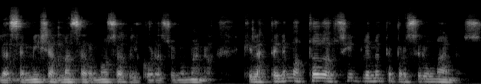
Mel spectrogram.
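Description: Ordinary pitch variation in the somewhat breathy voice of a man. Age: 50s. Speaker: psychotherapist and mindfulness teacher. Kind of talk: live stream interview. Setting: video call from home.

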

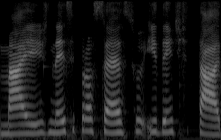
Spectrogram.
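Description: A woman's fairly high-pitched voice with ordinary pitch variation, music in the background. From Pará, northern Brazil. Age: young. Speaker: journalist and film director. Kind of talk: casual interview.

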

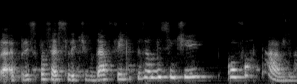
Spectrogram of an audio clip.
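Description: A woman speaks with a dark, mellow tone and vocal fry. Her pitch swings very widely. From Pará, northern Brazil. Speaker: software developer. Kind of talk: podcast interview.

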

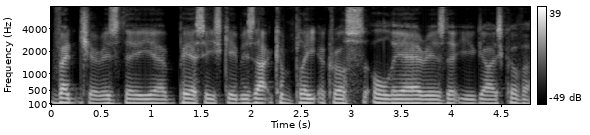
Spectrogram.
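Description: The speaker is a man. He has a Yorkshire accent. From Yorkshire, northern England. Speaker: podcast host. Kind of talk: interview.

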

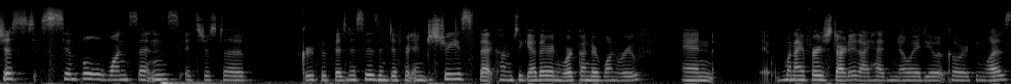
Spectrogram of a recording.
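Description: A woman with an American accent talks at a fairly quick pace in a normal speaking voice, medium in pitch, with big swings in loudness. The recording is very clean, with a silent background. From Boston, Massachusetts. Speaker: coworking space director. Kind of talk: interview.

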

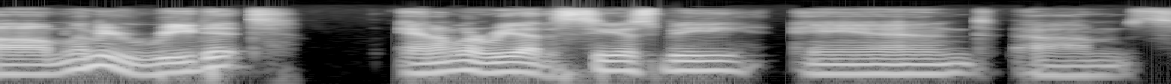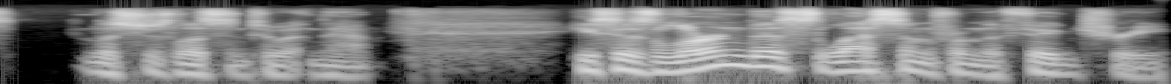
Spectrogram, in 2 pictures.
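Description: A man with an ordinary speaking voice, fairly low in pitch, talks fairly quickly with lively intonation. His loudness swings a lot against a quiet background. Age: 40s. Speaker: Bible podcast host. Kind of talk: casual Bible discussion. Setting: video call.

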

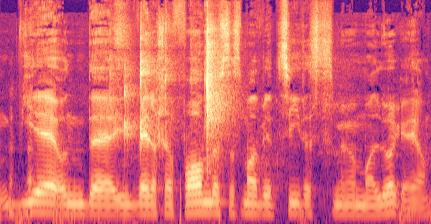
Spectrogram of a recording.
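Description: In a very clean recording with a silent background, a man with a slight St. Gallen accent speaks at a medium pitch and fairly slow pace with fairly even intonation. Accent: St. Gallen Swiss German dialect, slight. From eastern Switzerland, St. Gallen. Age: 30s. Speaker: co-founder of an artist support platform. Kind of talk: podcast interview.

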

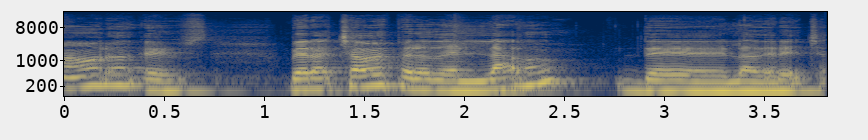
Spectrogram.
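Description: Room echo is audible in the space. The man talks with lively intonation. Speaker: podcast co-host. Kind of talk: casual chat.

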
